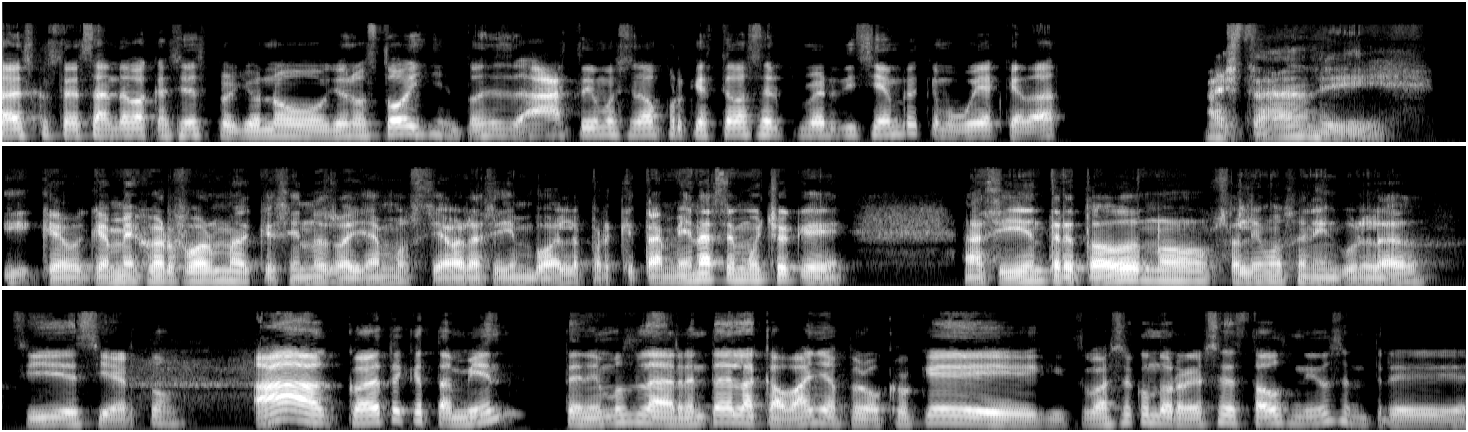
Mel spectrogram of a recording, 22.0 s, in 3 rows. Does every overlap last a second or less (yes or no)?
yes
